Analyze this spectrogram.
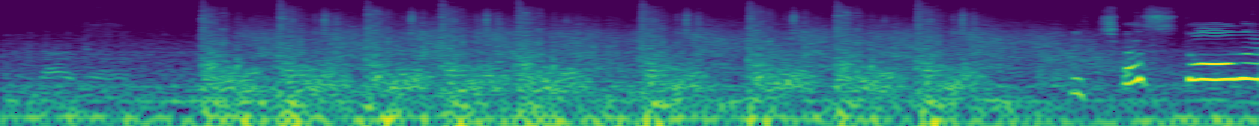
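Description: A dropship engine roars overhead.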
